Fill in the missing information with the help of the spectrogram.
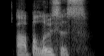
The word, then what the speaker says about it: Opelousas: Opelousas. – It is the A-S. You do say the A-S? – Yep. Opelousas.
